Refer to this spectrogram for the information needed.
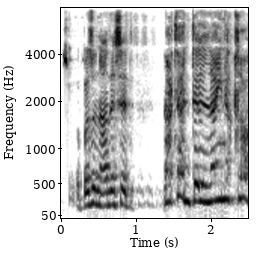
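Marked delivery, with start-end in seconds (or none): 1.3-2.5 mock high, panicked, stressed-out blurt. Retelling a caller answering an upset librarian, acting out stressed panic. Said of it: "like in stress panic mode".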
